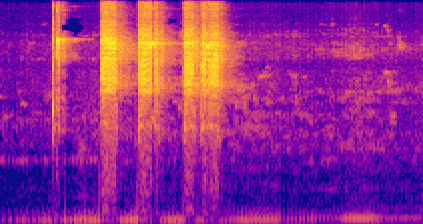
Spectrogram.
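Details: Harsh rasping phrase from a black francolin (desi or kala teetar): five quick, buzzy, broadband notes rushed together over two seconds, over a faint low hum that swells briefly near the end.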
